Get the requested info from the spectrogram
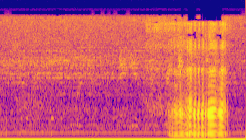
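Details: Pug sleeping: room noise, then one loud, rattling, snorting snore lasting about a second; noisy upper-airway snoring in a flat-faced dog.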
